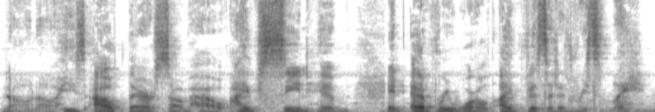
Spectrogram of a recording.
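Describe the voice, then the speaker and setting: A man voicing a troubled, hurried young male adventurer in an audiobook, speaking earnestly and urgently, often hushed. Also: on the low side, expressive. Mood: urgent, determined. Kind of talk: audiobook character acting.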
